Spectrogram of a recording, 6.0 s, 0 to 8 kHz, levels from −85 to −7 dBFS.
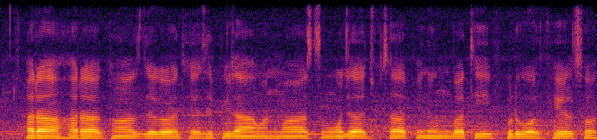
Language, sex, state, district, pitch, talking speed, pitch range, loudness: Chhattisgarhi, male, Chhattisgarh, Bastar, 120 Hz, 160 wpm, 120-125 Hz, -20 LUFS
